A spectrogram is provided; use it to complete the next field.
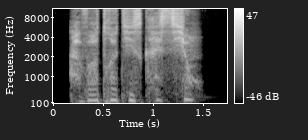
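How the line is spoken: Whispered. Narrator (French): chuchota-t-il

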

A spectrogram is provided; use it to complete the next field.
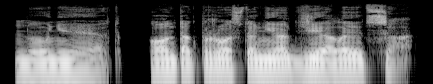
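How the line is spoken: Muffled growl, burly man. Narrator (Russian): глухо прорычал амбал

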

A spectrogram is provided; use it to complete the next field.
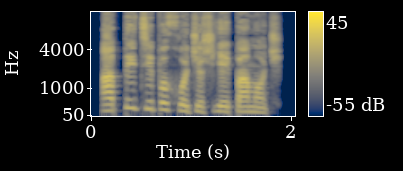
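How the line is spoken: Snapping with a chuckle. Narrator (Russian): Огрызнулся друг и, хохотнув

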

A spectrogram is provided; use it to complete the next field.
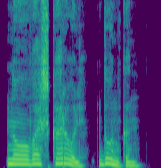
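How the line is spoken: Soft, deliberately artless. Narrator (Russian): продолжает она мягко, нарочито, бесхитростно

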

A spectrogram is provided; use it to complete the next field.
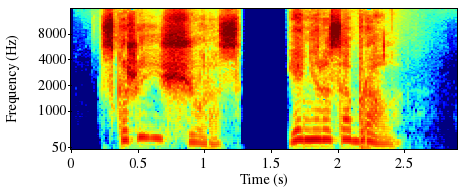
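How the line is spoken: Close whisper in ear. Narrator (Russian): склонившись к уху, прошептала

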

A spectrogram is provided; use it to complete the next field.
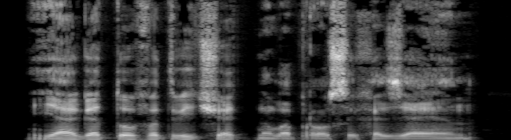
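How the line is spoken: Even voice. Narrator (Russian): ровным голосом произнес

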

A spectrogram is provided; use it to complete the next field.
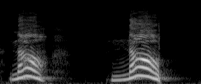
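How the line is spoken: Started shouting. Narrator (Italian): prese a gridare

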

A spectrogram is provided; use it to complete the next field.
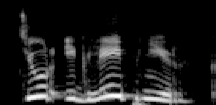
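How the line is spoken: Shouting from the darkness. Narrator (Russian): кричал из темноты Вигмар

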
